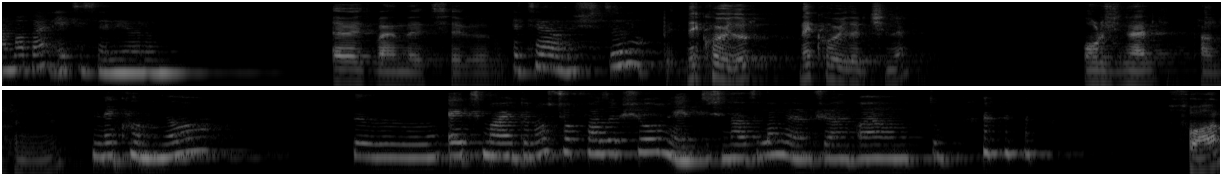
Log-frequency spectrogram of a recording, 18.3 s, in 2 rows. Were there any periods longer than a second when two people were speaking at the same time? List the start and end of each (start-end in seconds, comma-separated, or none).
none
